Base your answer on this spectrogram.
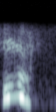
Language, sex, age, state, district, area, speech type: Marathi, male, 30-45, Maharashtra, Nagpur, urban, conversation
